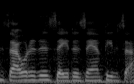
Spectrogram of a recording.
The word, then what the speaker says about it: zeaxanthin: Zeaxanthin? Is that how you say it? Zeaxanthin is how it's pronounced.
